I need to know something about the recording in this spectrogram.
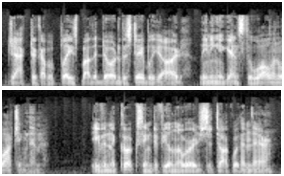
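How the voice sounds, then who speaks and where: Deep-voiced man narrating fantasy. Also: brisk, no room sound. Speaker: audiobook narrator. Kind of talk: dramatic scripted fantasy narration.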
